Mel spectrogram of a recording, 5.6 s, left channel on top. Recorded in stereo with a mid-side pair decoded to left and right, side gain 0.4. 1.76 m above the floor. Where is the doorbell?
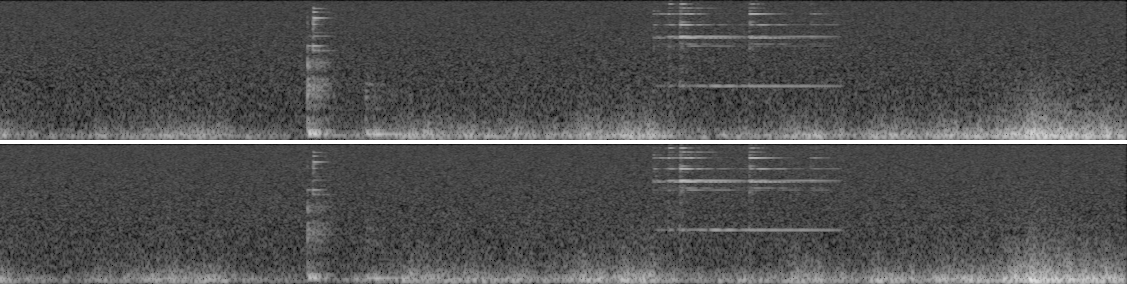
15° right.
